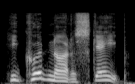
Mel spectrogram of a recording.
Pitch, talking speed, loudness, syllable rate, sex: 180 Hz, 175 wpm, -16 LUFS, 4.9 syllables/s, female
